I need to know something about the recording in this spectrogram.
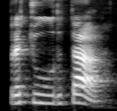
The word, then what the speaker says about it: प्रचुरता: हम पढ़ेंगे मौर्य कालीन प्रचुरता प्रचूरता प्रचुरता प्रचूरता प्रचुरता यहां पे पदेन की मात्रा का प्रयोग हो रहा है र का उच्चारण पूरा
